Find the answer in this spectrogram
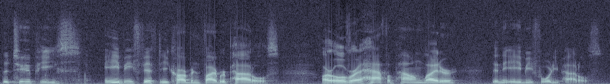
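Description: A man in his thirties giving calm step-by-step product instructions on a lapel mic, recorded in a bare indoor room. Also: medium pitch, normal speed, creaky. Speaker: product demonstrator. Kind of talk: scripted instructional voice-over.

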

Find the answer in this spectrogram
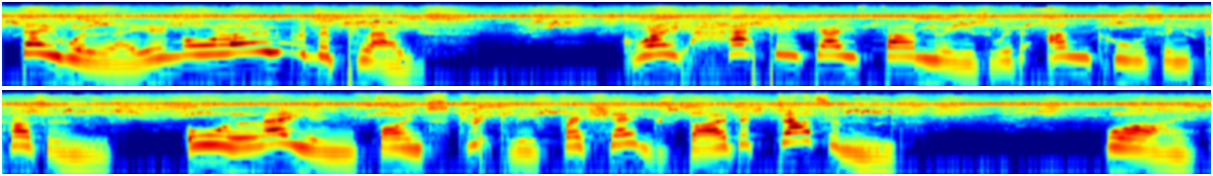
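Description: Animated woman reading a children's storybook. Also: sits high, slight background noise, low-quality recording. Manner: animated, deliberate, playful storytelling. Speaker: storybook narrator. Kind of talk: expressive children's read-aloud narration of rhyming verse.

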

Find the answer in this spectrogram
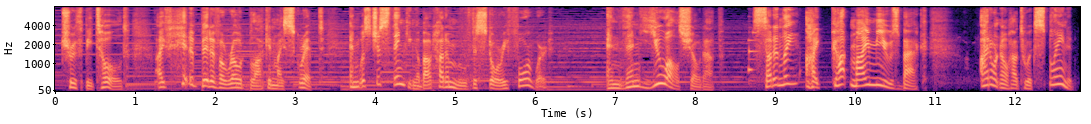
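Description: An actor playing an excitable, flustered middle-aged theater director in a video game. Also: male voice, a little high. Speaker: theater director and scriptwriter character.

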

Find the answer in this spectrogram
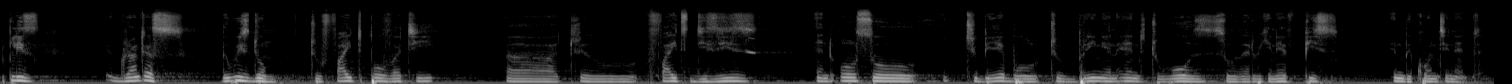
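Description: Man in his 30s, calm, measured intro, husky low-toned voice with a long reverb tail. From Zimbabwe. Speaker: musician introducing his set. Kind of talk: spoken introduction to a live performance. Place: small indoor studio room with patterned wall hanging. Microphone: microphone on a stand in front of him.

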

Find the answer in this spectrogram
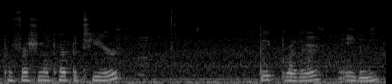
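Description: A woman's voice: on the low side, fairly even intonation, moderate pace, background noise. A woman chatting casually as a parent filming at home, close behind a handheld phone. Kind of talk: casual chat. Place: indoors, living room at home. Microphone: handheld phone held by the speaker.

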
